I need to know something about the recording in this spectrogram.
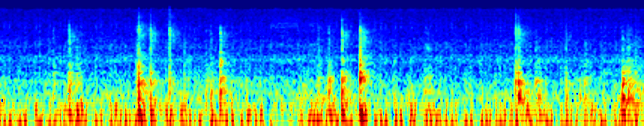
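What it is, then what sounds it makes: Wooden table top. Fingertips and short nails tap and scratch the surface of a large, solid, dark wooden tabletop. Soft, dull taps with short, bright clicking edges rise irregularly over a low, quiet rustle of scratching.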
